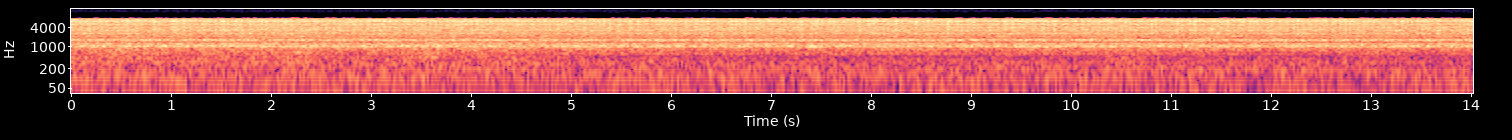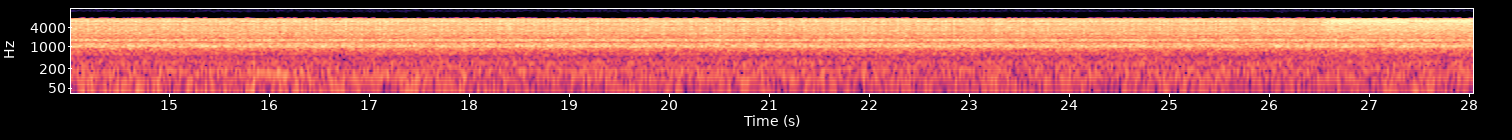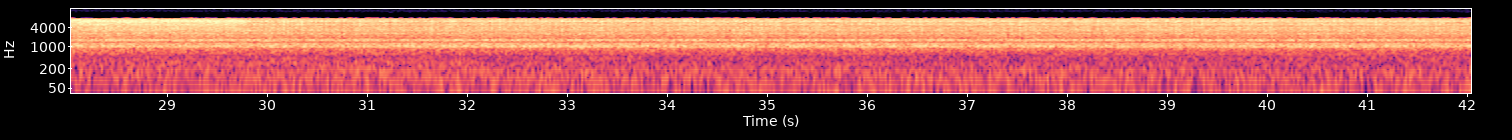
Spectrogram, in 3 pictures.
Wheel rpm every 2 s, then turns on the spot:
0, 0, 0, 0, 0, 0, 0, 0, 0, 0, 0, 0, 0, 0, 0, 0, 0, 0, 0, 0, 0.
none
